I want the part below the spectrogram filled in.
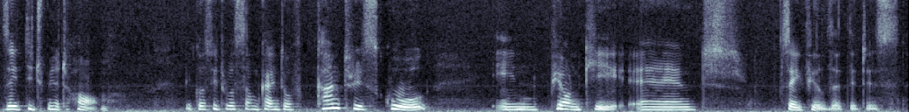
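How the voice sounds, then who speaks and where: A woman in her seventies from Poland with a Polish accent, giving halting, slow oral history testimony in non-native English. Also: medium pitch, steady tone, dark tone. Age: 70s. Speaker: interviewee.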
